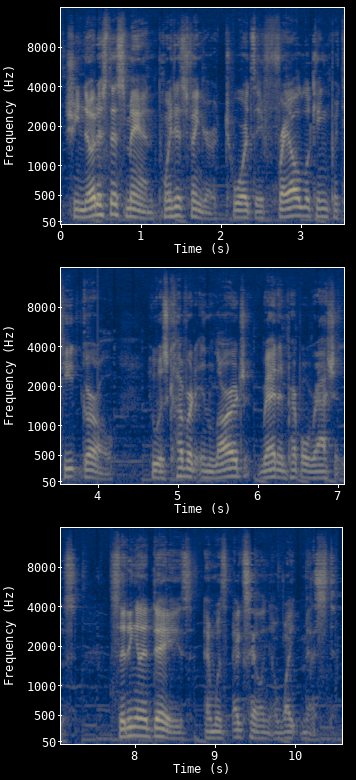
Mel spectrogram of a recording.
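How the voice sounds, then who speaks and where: A man narrates a scripted story in a medium-pitched voice. Music sits behind the narration. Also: normal speed, a bit bright.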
